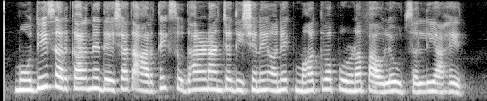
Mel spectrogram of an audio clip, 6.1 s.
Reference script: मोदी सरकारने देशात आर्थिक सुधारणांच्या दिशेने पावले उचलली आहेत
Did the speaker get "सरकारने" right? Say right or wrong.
right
